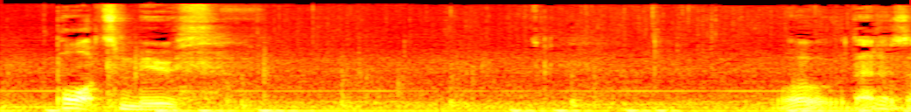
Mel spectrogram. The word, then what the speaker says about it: Portsmouth: And I think that's how they say it in England. Mouth. Not mouth. Portsmouth.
